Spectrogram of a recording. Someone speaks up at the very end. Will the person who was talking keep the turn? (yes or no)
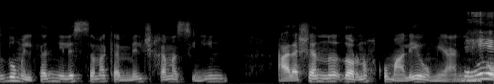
no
